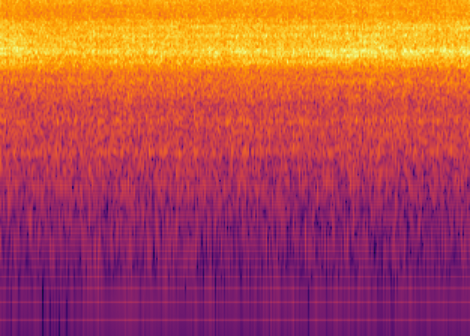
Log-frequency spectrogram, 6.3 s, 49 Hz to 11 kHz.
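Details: 2003 Dodge Grand Caravan 3.3L, 372,528 miles: high steady hissing squeal and chirp building as revs approach 2000 rpm; likely worn serpentine belt slipping, suspected after replacing idler pulley, tensioner pulley and power steering pump.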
